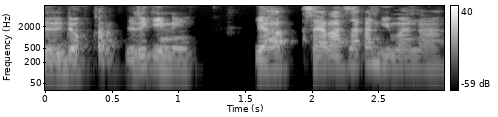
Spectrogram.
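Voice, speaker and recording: Here a man talks with a Sundanese accent. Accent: sounds Sundanese. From Central Java (Salatiga). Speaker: student. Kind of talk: class presentation. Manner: hesitant, many fillers.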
